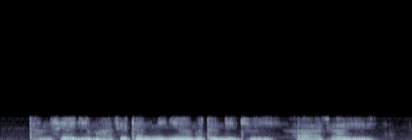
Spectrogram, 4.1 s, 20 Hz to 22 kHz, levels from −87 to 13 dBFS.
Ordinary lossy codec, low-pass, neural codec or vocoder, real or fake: none; 3.6 kHz; vocoder, 22.05 kHz, 80 mel bands, HiFi-GAN; fake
